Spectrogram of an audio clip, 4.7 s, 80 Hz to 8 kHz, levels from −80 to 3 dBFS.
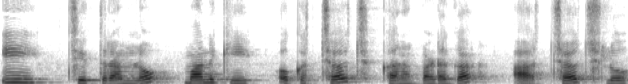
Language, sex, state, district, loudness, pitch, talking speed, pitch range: Telugu, female, Andhra Pradesh, Anantapur, -20 LUFS, 250 Hz, 125 wpm, 230-295 Hz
